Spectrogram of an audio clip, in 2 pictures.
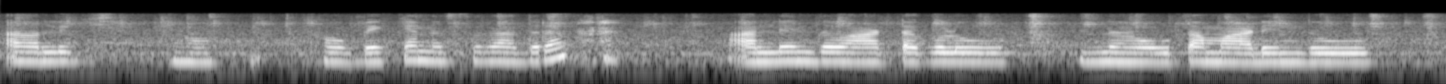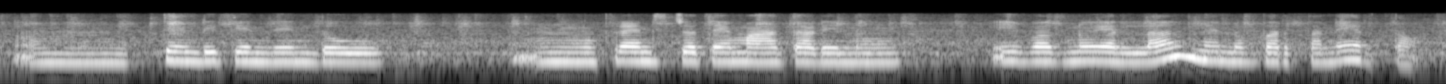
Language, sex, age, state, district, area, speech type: Kannada, female, 30-45, Karnataka, Bidar, urban, spontaneous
